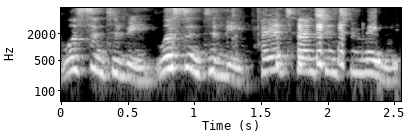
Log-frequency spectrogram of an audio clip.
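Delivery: cat voice. Joking about the other speaker's cat wanting attention: voicing the cat. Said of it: "your cat is like".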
